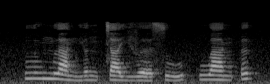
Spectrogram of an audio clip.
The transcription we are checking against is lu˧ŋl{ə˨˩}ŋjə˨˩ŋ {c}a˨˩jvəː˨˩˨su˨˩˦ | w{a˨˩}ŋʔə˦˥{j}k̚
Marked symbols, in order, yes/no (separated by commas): no, yes, yes, no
